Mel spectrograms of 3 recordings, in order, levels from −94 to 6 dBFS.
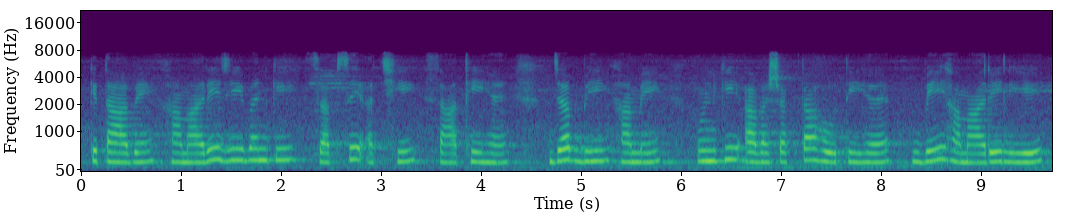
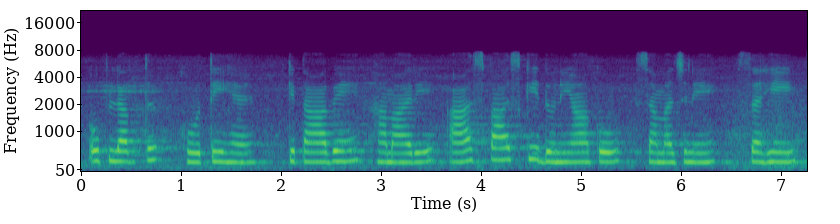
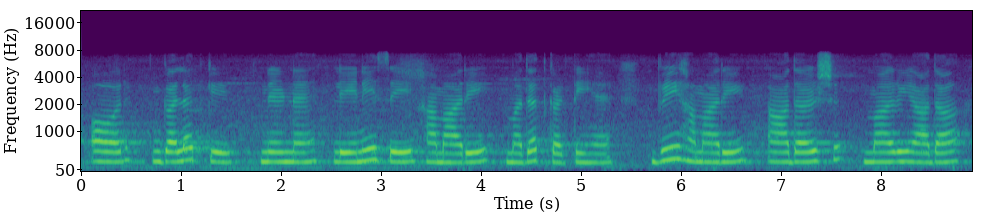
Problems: constant background noise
